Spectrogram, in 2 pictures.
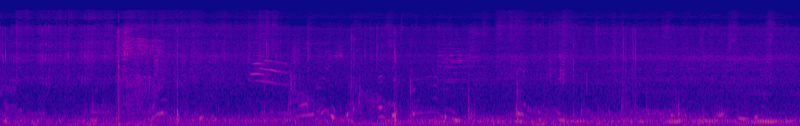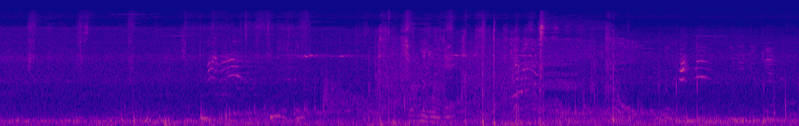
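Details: Male cat with a white tip on his tail, living in front of a shop, meowing loudly for affection and food; several drawn-out meows rise and fall among human voices and street noise.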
